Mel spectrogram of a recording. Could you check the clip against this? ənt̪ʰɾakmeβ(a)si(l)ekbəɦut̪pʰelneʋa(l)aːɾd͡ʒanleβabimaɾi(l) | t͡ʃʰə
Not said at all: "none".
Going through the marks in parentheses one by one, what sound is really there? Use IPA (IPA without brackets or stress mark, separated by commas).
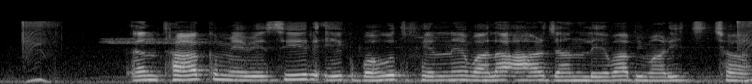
e, ɾ, l, none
